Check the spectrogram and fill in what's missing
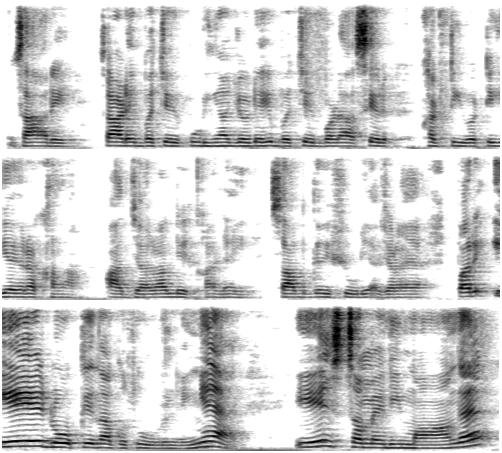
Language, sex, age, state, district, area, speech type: Dogri, female, 60+, Jammu and Kashmir, Reasi, urban, spontaneous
